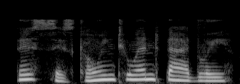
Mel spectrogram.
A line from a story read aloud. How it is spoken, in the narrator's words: I murmured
